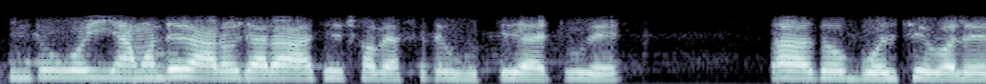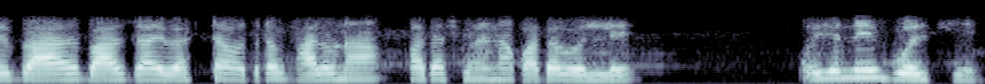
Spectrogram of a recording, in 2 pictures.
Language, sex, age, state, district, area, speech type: Bengali, female, 30-45, West Bengal, Darjeeling, urban, conversation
